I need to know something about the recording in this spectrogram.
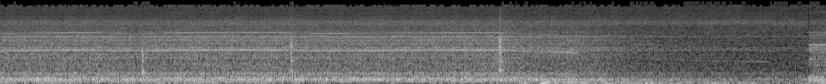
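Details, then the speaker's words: Rinnai RE180 tankless water heater after cleaning of burner, combustion fan, heat exchanger and inlet screen, gas leak check passed: steady fan rush with an even whistle and smooth burner roar, no popping or surging; normal operation on low fire. "No leaks. Burner is running on a low fire. We're on a low fire flame rod, high fire flame rod."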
